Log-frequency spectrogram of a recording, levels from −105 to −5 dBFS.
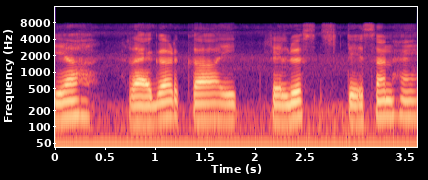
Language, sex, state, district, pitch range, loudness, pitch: Hindi, male, Chhattisgarh, Raigarh, 125-150 Hz, -17 LUFS, 135 Hz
